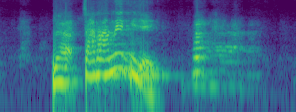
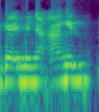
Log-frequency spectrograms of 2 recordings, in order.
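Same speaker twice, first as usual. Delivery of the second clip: ordinary delivery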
